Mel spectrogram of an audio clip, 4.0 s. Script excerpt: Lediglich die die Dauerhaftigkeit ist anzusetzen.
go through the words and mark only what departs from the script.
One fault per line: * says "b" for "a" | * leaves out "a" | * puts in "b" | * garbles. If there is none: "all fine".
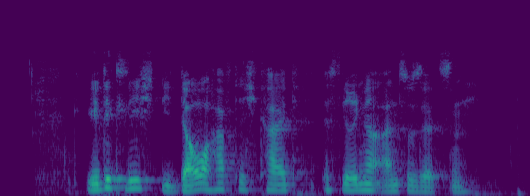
* leaves out "die"
* puts in "geringer"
